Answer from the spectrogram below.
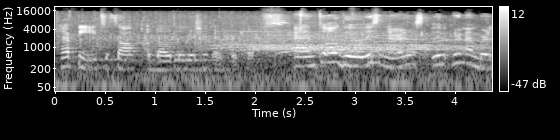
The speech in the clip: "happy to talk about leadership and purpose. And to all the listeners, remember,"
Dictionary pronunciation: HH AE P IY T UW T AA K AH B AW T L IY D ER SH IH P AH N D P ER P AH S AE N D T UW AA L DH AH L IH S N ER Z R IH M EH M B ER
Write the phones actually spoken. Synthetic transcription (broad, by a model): HH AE P IY T UW T AA K AH B AW T L IY D ER SH IH P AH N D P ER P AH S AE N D T UW AA L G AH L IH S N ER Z R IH M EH M B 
